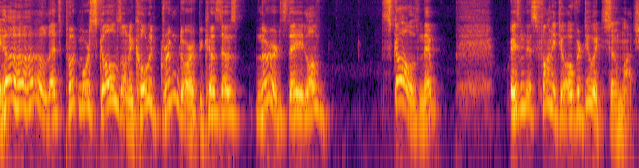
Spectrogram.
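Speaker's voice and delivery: bad British accent. Explaining a parody, quoting english punks in a bad british accent. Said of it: "I can't do a British accent".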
